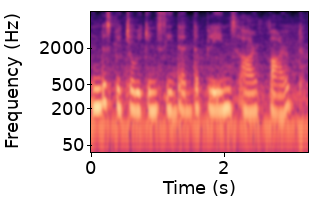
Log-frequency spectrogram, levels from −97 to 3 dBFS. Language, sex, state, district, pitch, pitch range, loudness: English, female, Assam, Kamrup Metropolitan, 190 Hz, 180-205 Hz, -15 LUFS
